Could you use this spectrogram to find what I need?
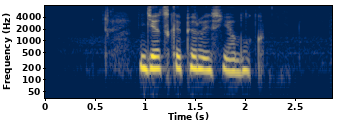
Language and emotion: Russian, neutral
